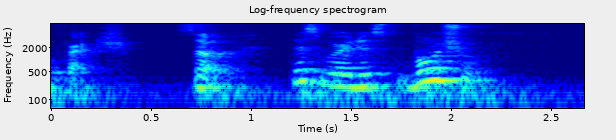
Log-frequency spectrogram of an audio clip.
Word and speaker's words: bonjour: it looks like this the thing about French is that the last consonants are not usually pronounced I don't know why but that's just how French is I didn't make the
